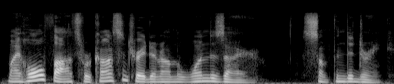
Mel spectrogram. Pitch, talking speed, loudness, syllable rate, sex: 130 Hz, 165 wpm, -19 LUFS, 6.5 syllables/s, male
